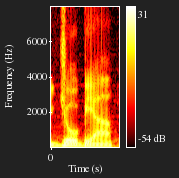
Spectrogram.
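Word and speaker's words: lluvia: Double L usually sounds like J for James. For example, Jubia. Jubia or Pojo. Pojo.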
